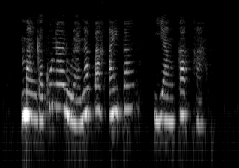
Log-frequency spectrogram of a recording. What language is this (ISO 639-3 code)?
qxu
